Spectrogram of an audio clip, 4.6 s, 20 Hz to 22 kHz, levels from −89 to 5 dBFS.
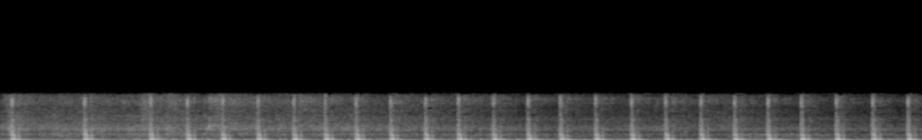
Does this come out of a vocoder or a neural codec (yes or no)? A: no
